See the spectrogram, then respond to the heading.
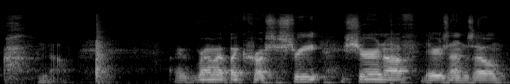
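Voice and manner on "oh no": whispered "Oh, no." under the breath; dread. Retold or imitated. Jumping on the bike, hearing the crash, whispered dread. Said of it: "and I'm like".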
